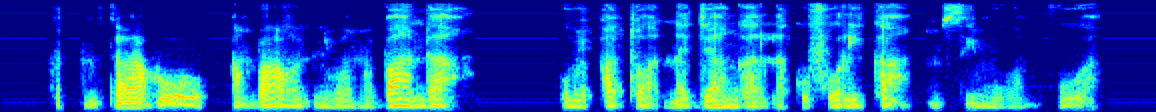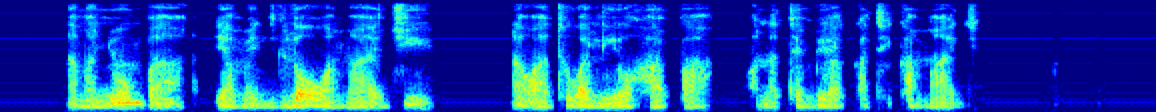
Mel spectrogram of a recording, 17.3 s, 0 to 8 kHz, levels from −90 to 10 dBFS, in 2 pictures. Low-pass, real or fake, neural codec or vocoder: 7.2 kHz; fake; vocoder, 22.05 kHz, 80 mel bands, HiFi-GAN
